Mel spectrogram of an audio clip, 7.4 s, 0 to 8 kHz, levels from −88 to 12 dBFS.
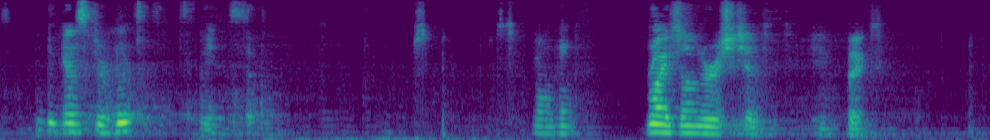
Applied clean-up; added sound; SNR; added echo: neural mask model DeepFilterNet 3.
